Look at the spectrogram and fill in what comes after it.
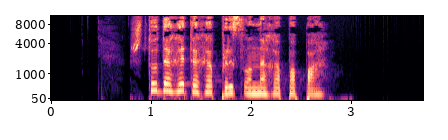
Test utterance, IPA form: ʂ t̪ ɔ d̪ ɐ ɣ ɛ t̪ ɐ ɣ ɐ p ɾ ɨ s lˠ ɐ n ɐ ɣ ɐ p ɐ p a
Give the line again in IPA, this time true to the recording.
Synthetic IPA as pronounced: ʂ t̪ ɔ d̪ ɐ ɣ ɛ t̪ ɐ ɣ ɐ p ɾ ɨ s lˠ ɐ n ɐ ɣ ɐ p a p a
